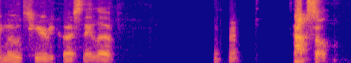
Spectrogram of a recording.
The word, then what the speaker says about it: Topsail: here because they love Topsail. That's how you pronounce it. Down there, over there, up Okay. there from here. Anybody else in America says, oh, that's Topsail. Nope, it's Topsail.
